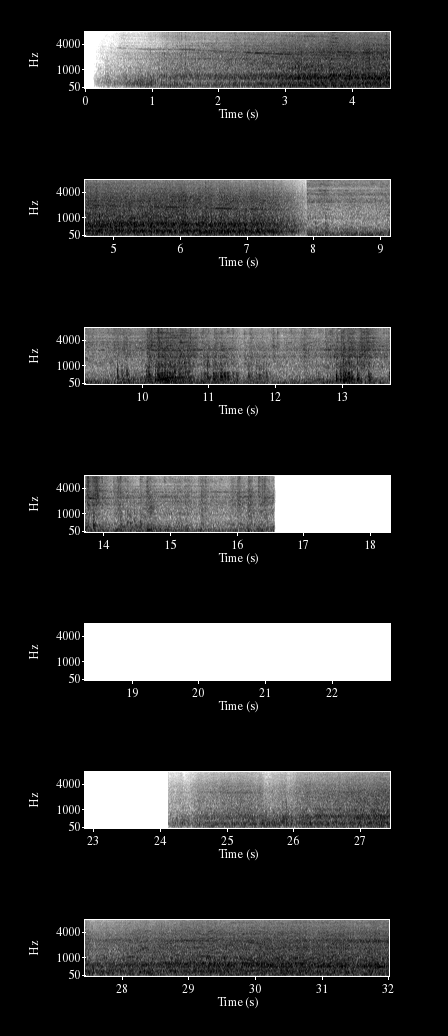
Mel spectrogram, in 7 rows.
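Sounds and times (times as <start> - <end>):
train passing: 0.2 - 16.6, 24.2 - 32.0
train wheel clatter: 7.9 - 16.6.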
